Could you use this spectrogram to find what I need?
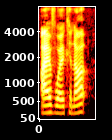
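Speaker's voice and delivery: usual speaking voice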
